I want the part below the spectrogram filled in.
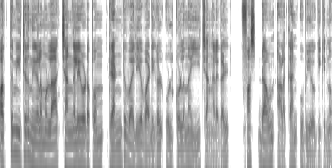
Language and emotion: Malayalam, neutral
